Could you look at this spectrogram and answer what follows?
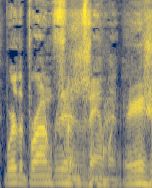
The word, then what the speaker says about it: Bronfman: It's literally Bronfman. And I'll tell you what it is. It's that F. They stick right in the middle. Bronman? Got it. Bronfman.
